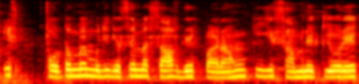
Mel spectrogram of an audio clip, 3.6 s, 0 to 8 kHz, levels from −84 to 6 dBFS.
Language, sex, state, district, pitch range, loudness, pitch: Hindi, male, Chandigarh, Chandigarh, 170-185 Hz, -15 LUFS, 175 Hz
